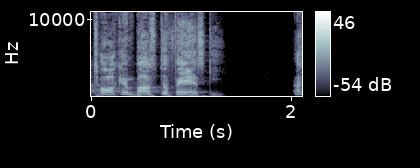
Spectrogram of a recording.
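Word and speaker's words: Stefanski: Stefansky.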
